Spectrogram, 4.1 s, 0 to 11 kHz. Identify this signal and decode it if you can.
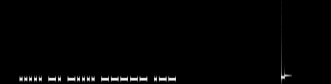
Morse code, heard as a keyed tone, about 39 wpm, 690 Hz. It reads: 5N60W
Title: Code Groups - 5 Letter:Numbers - 40wpm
